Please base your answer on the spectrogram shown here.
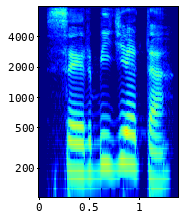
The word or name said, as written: servilleta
